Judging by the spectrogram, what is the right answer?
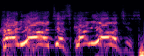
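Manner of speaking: loud eager high voice.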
